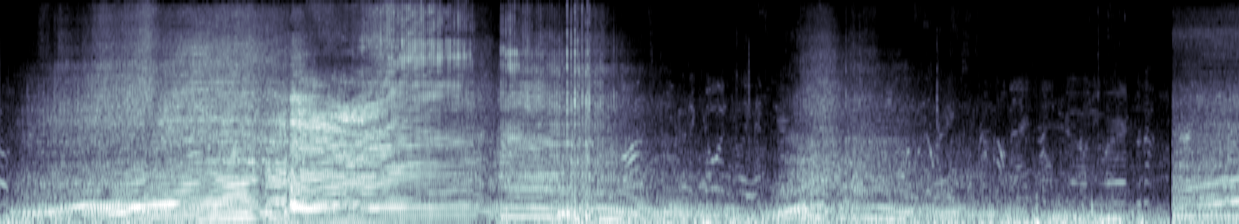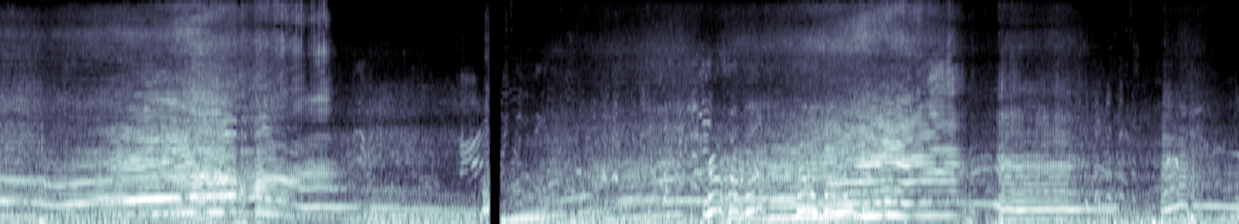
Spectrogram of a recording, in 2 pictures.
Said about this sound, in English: All right, let's get back over to the fence line, and we'll do the passes, the sound bites for the rolling exhaust competition.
